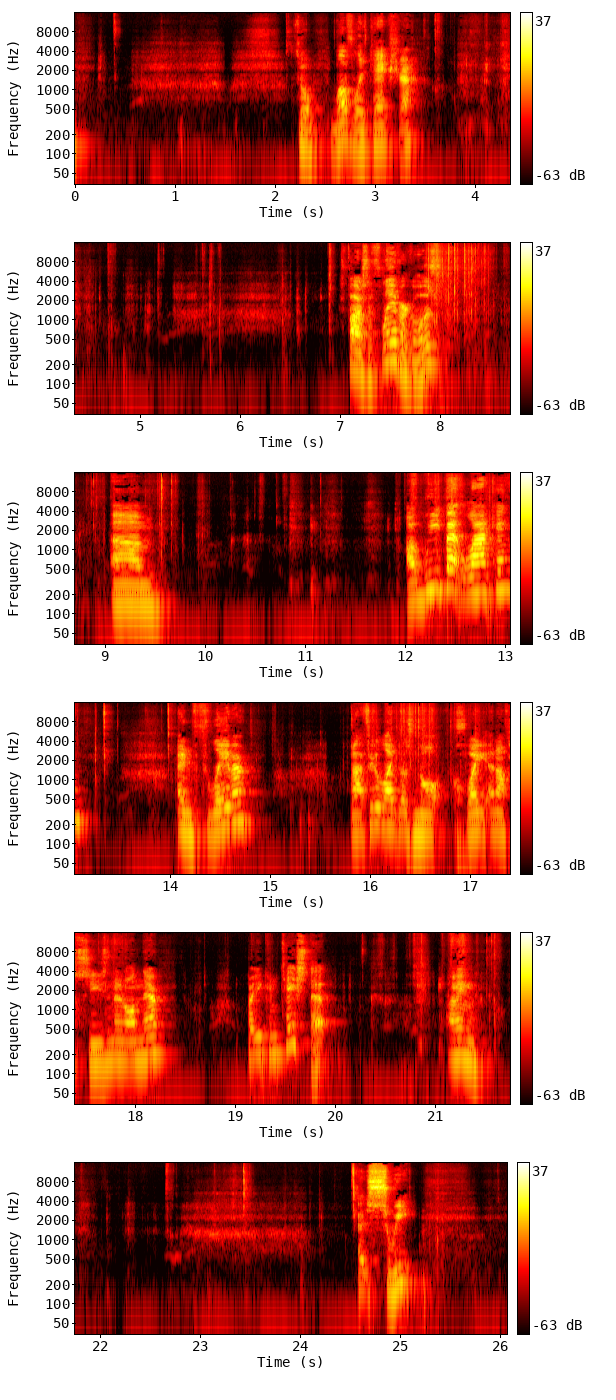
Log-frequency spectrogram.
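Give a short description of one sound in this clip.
A man chews crunchy snacks.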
